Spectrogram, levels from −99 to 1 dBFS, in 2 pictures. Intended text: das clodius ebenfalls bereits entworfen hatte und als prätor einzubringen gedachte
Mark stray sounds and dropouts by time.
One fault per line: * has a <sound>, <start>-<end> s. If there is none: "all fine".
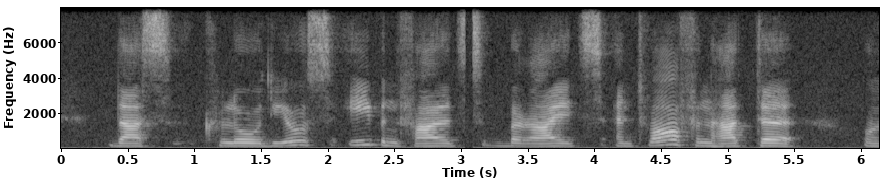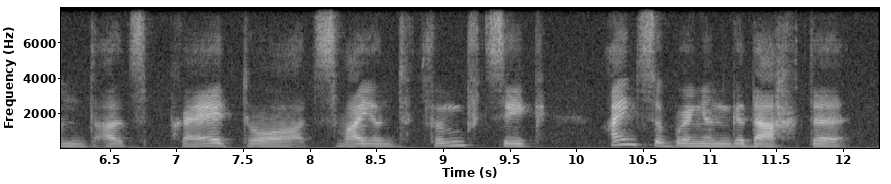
* has a dropout, 3.0-3.1 s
